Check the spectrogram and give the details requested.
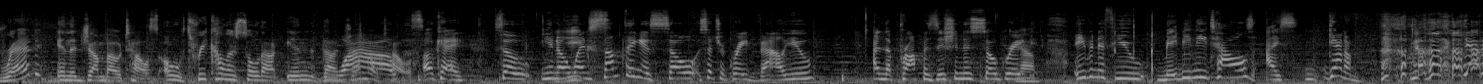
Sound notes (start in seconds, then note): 13.8 laughter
